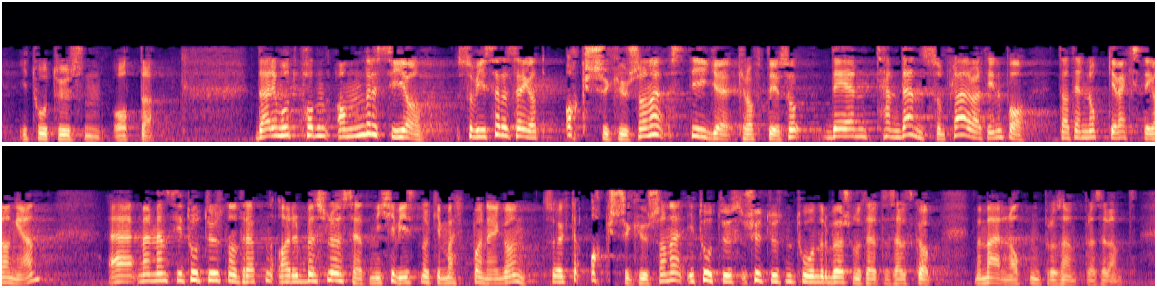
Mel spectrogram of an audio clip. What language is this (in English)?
Norwegian Nynorsk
